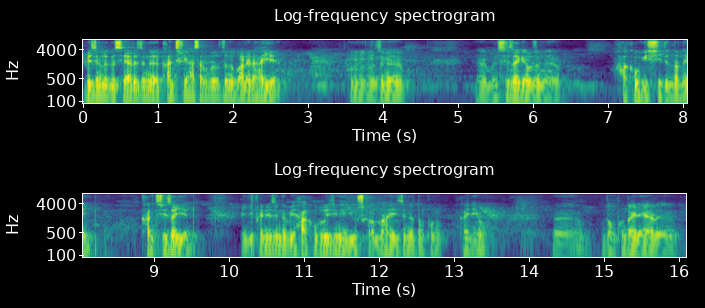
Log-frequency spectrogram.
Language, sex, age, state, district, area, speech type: Bodo, male, 30-45, Assam, Udalguri, urban, spontaneous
